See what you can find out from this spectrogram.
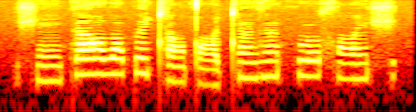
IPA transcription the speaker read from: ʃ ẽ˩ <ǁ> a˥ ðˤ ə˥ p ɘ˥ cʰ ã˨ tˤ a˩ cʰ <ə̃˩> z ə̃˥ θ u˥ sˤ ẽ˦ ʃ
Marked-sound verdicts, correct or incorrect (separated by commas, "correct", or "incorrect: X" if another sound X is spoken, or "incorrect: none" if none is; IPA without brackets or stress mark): incorrect: k, incorrect: ə̃˦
